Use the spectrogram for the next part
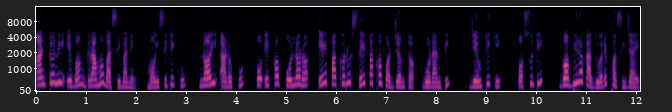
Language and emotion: Odia, neutral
